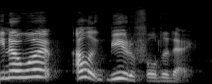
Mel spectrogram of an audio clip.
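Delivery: plain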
